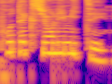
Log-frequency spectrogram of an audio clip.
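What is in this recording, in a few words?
French, shield low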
